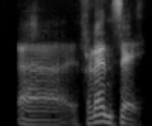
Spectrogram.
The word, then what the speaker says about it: Firenze: Florence, Firenze. Firenze is how they say it in Italian.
